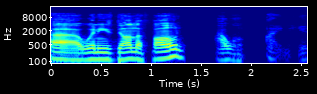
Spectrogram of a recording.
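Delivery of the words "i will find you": hushed, very quiet, deep, dead-serious low voice. Imitating a man's phone threat the way people meme him, mock-serious deep voice. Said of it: "how he's all serious with a deep voice".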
